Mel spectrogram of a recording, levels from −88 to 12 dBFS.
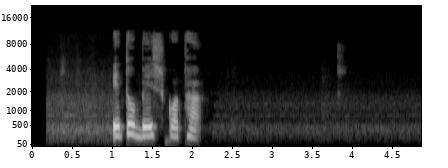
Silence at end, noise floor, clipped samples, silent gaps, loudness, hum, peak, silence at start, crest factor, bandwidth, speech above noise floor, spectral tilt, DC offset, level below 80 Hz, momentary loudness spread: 2.8 s; -63 dBFS; under 0.1%; none; -19 LUFS; none; -2 dBFS; 1 s; 22 dB; 11.5 kHz; 45 dB; -5 dB/octave; under 0.1%; -80 dBFS; 13 LU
